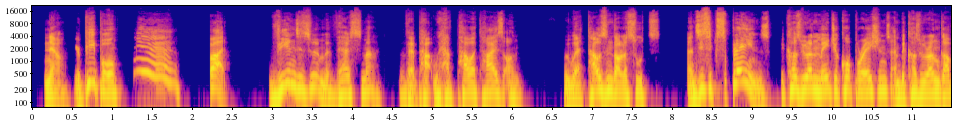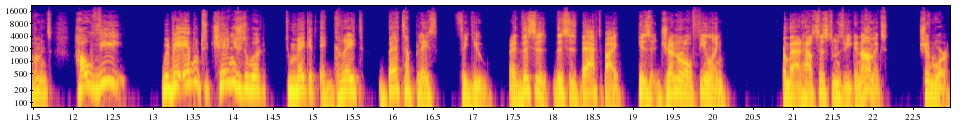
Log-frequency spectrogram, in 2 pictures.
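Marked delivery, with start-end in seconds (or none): 0.2-17.3 higher, mock thick Germanic accent. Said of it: "He also said this with a very thick Germanic accent".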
